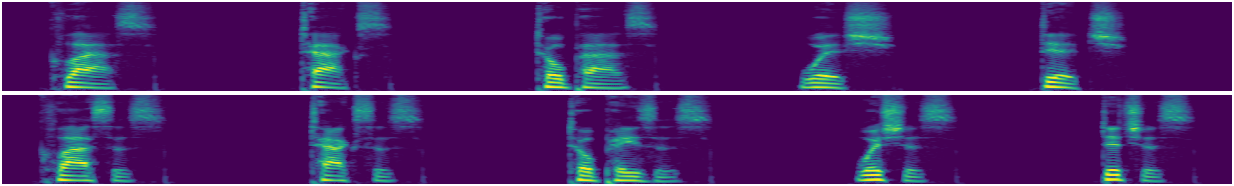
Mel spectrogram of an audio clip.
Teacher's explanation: These words end with a sound so much like that of s that we cannot pronounce the plural easily without making another syllable.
